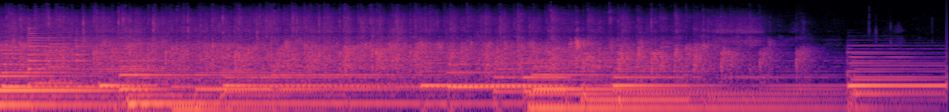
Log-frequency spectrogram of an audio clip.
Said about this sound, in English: Why don't you thank the Lord? Why don't you give the Lord a hand clap of praise if you feel blessed this morning?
